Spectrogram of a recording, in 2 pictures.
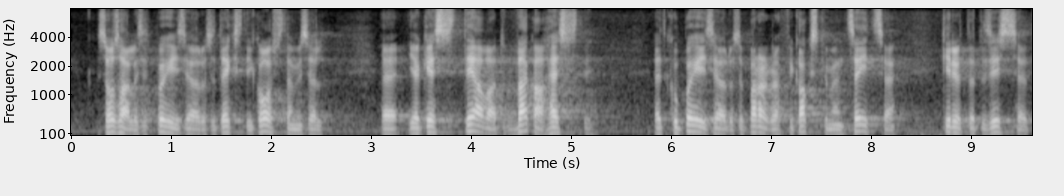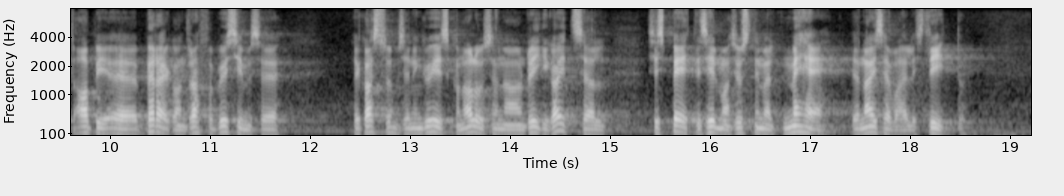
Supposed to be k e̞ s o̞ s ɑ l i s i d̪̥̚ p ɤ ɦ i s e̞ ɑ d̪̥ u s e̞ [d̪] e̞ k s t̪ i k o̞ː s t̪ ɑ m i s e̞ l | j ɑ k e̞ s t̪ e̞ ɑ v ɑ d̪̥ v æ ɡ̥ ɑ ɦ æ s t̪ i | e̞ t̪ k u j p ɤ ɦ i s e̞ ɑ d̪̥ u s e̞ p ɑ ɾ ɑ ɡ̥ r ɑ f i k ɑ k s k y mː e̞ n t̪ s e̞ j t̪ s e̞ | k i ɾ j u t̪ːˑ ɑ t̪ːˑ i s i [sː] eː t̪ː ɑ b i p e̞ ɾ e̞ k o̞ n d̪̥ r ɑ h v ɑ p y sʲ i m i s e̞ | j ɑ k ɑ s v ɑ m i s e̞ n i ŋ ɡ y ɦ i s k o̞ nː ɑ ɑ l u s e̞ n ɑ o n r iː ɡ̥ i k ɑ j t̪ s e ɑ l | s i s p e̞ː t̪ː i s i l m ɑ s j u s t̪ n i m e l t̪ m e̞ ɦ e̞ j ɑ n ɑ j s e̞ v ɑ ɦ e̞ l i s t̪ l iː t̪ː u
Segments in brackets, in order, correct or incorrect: incorrect, correct

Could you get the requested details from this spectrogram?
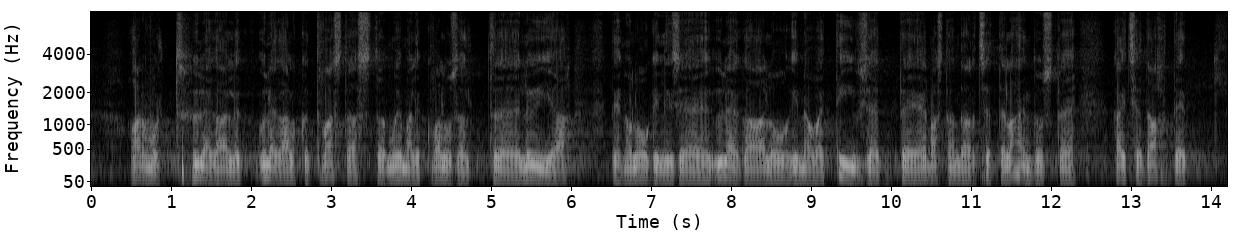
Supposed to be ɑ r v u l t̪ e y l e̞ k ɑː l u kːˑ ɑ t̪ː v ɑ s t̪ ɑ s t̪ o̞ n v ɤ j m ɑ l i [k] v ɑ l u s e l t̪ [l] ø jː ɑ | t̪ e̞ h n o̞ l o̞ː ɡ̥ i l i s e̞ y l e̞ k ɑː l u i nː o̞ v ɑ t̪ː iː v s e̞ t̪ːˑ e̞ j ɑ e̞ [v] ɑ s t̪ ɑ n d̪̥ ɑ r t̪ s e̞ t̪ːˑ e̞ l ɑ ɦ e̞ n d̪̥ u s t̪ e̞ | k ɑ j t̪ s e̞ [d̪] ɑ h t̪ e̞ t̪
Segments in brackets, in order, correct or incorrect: correct, correct, incorrect, incorrect

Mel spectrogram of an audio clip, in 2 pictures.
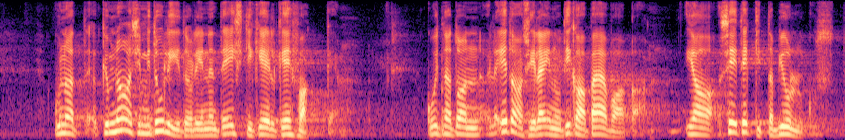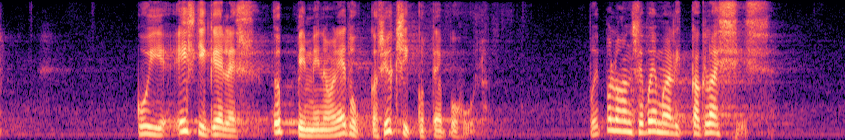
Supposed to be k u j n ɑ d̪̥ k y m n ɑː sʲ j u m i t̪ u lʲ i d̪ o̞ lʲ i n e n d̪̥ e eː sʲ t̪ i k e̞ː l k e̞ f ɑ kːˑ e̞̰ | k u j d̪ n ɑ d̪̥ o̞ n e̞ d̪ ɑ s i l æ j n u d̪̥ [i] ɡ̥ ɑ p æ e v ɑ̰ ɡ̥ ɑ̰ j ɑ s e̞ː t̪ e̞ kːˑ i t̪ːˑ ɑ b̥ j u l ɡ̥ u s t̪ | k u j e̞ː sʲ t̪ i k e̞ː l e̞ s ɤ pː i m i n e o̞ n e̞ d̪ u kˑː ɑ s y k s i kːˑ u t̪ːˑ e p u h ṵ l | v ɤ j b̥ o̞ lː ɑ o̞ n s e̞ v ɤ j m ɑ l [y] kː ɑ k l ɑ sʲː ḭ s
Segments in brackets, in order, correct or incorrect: correct, incorrect

